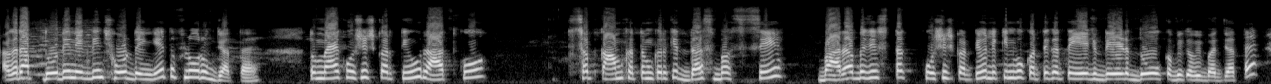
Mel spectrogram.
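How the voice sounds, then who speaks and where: Lively intonation rides over very even loudness in a dry, close recording with no echo. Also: woman, high pitch for a woman. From Ranchi, Jharkhand, India. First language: Bengali (speaking Hindi). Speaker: author and life coach. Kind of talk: interview.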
